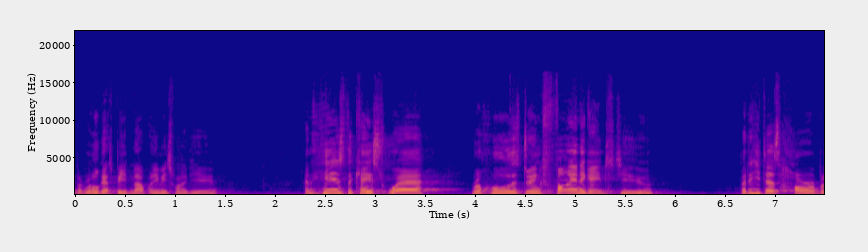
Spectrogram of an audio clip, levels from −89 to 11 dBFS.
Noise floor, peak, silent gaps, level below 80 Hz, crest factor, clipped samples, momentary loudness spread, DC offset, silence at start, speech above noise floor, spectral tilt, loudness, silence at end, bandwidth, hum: -72 dBFS; -20 dBFS; none; -66 dBFS; 16 dB; under 0.1%; 13 LU; under 0.1%; 0 s; 37 dB; -5.5 dB/octave; -35 LUFS; 0 s; 16 kHz; none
